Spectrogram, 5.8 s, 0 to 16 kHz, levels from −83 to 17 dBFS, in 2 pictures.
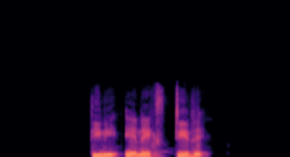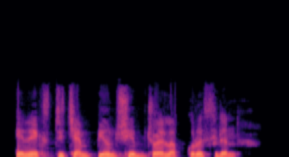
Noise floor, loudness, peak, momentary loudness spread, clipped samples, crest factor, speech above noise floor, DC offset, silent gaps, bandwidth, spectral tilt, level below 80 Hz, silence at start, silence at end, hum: under -90 dBFS; -14 LUFS; 0 dBFS; 7 LU; under 0.1%; 14 dB; over 77 dB; under 0.1%; 2.30-3.05 s; 7.4 kHz; -7 dB/octave; -48 dBFS; 0.9 s; 0.55 s; none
